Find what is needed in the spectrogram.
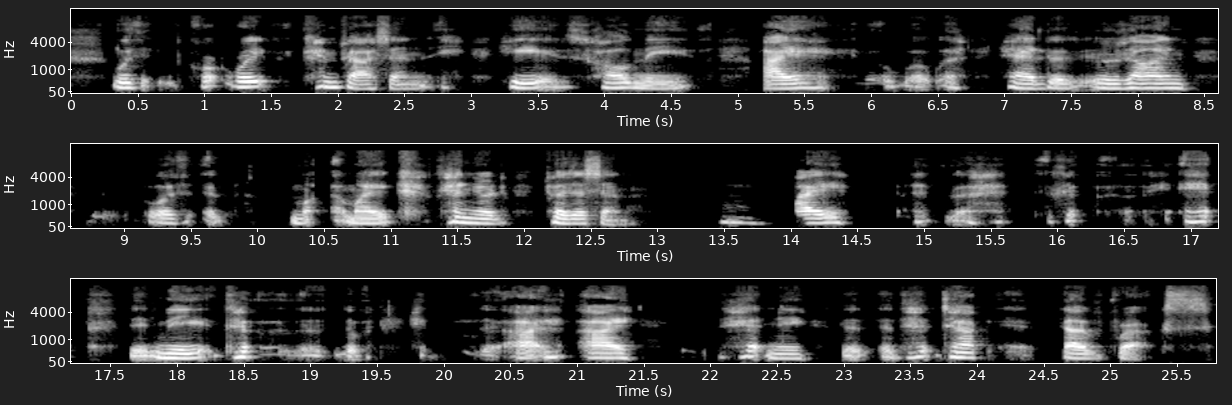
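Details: Adult woman with aphasia after a significant stroke that also caused paralysis; word-finding pauses and garbled words; aphasia.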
